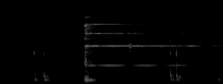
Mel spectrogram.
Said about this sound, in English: all right, I'm going to ring this bell and you may go at it.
